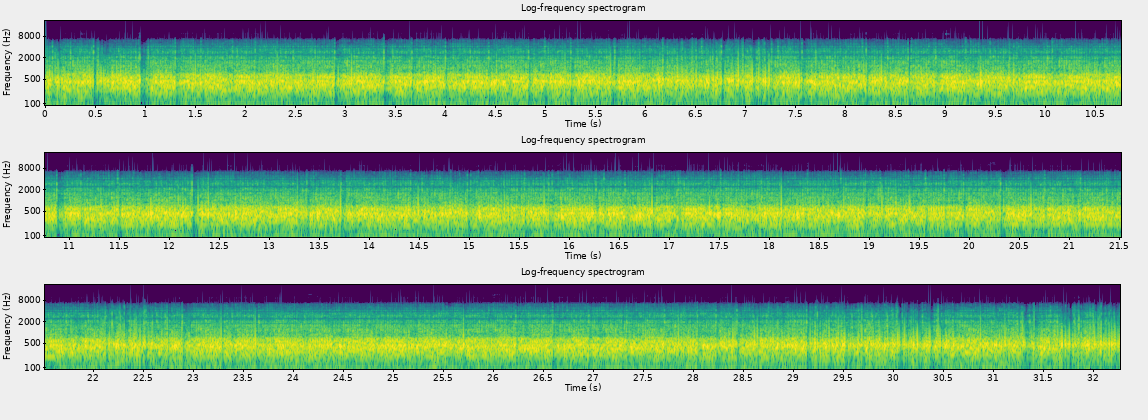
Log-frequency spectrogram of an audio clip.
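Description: Steady wind and tyre rolling noise picked up by a bicycle-mounted camera while riding on a paved trail.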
